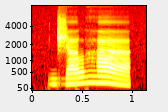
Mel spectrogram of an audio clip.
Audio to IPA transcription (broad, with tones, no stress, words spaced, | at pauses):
d͡ʒa˧˥lˠɦa˥˩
